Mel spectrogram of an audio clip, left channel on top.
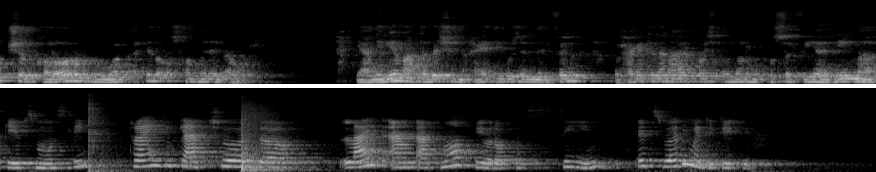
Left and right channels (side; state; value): both; different; correlation -0.01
